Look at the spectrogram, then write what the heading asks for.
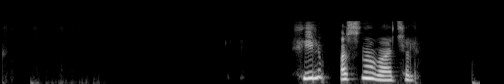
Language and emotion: Russian, neutral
